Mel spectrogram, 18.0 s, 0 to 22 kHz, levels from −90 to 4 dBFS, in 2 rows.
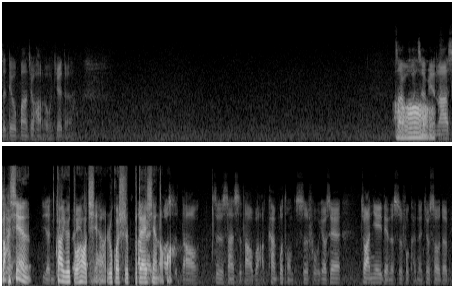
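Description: An echo canceller most likely mistook both sides talking at once for its own echo, causing speech suppressed in double talk at 9.47–9.61, 10.36–10.47, 10.69–11.06, 11.52–11.72 and 12.02–12.61 s, where the speech dips by roughly 10 to 25 dB.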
